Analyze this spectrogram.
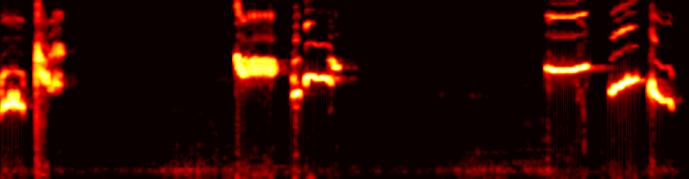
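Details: Orange-headed thrush song played as a lure to get a silent bird singing: loud clear whistled phrases and sharp chirps in separated bursts with pauses, rising and falling notes with bright harmonics.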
